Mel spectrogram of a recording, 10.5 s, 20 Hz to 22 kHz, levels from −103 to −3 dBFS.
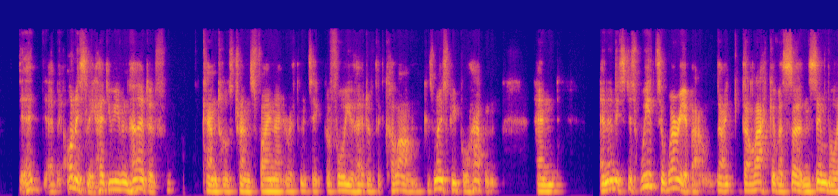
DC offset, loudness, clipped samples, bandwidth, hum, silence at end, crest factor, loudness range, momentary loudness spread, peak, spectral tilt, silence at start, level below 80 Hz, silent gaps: under 0.1%; -19 LUFS; under 0.1%; 12 kHz; none; 0 s; 18 dB; 3 LU; 10 LU; -2 dBFS; -4.5 dB/octave; 0.25 s; -62 dBFS; 7.40-7.48 s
